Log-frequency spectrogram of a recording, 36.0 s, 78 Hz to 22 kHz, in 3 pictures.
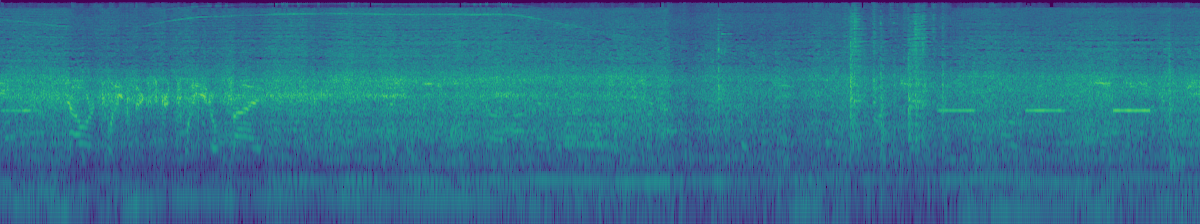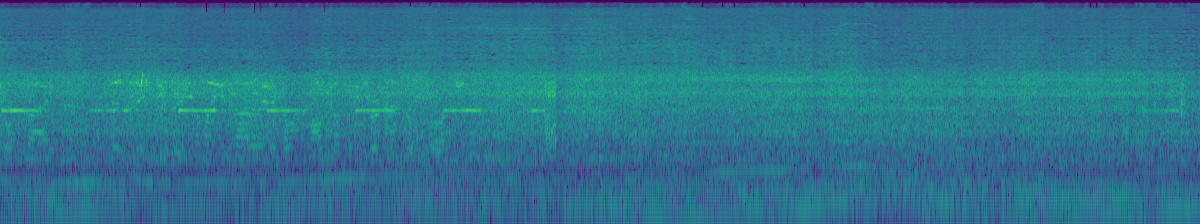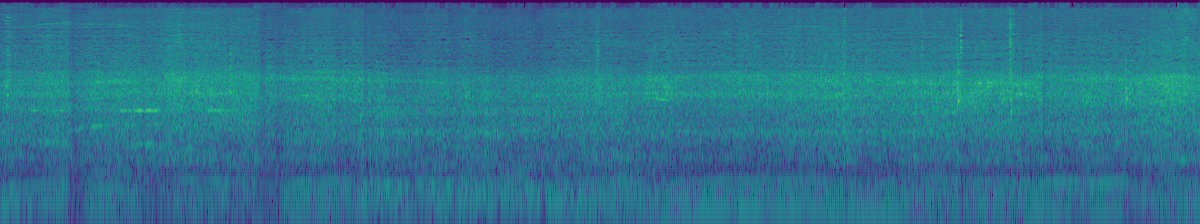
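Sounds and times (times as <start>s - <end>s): diesel engine under hydraulic load: 0.0s - 36.0s
backup alarm beeping: 6.3s - 17.8s, 23.4s - 26.6s.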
